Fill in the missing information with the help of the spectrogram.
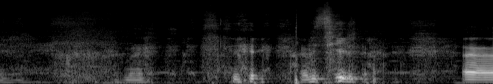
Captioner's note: laughs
